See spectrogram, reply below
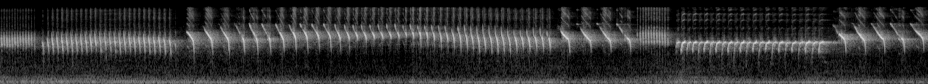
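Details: Canary singing for young birds to learn: a buzzy tone, then long rolling trills of quick descending notes, a level whistled note held for two seconds, and fast trills again.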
